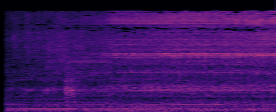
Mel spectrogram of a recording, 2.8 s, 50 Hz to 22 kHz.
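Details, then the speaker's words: Household 850 gas booster pump after repair, with the dimmer speed control rewired and normal connections: steady, even buzzing hum with a faint high whine and no rattle. Pressure is much higher than before and the pump is fixed. "देखिए दोस्तों आप सुन रहे हैं कि आवाज नरेंद्र और बढ़ गया है है हैं यह देखिए दोस्तों यह प्रेशर पहले से बहुत ज्यादा हो गया है"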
